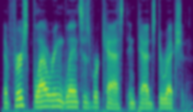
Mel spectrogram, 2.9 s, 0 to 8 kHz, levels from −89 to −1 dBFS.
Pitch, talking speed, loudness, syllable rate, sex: 135 Hz, 185 wpm, -17 LUFS, 5.6 syllables/s, male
